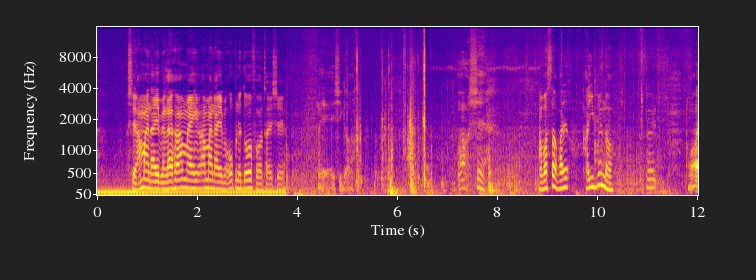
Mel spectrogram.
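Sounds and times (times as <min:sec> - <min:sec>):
car interior hum: 0:00.0 - 0:12.0
car door opening: 0:03.7 - 0:11.8.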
